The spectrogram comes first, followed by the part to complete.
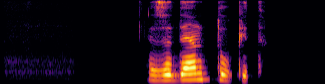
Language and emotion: Russian, angry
